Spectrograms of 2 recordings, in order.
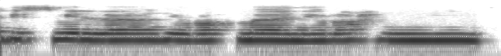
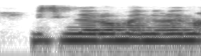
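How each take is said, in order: First: It is recited slowly. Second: It is recited fast.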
